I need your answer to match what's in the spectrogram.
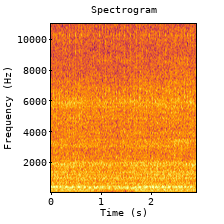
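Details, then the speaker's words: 1954 Ford F600 with a V8 and coil packs, cylinder drop test at idle on cylinder eight: a lumpy idle that labours heavily as the cylinder is unplugged, showing it fires; the misfire was traced to a dead coil pack. "So, if I unplug it and plug it in, you can hear the engine labor. So obviously I am disconnecting that cylinder."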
